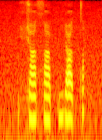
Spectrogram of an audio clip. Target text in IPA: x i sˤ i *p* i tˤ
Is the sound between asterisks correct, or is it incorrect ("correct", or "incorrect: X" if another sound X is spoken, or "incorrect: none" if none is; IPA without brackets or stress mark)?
correct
